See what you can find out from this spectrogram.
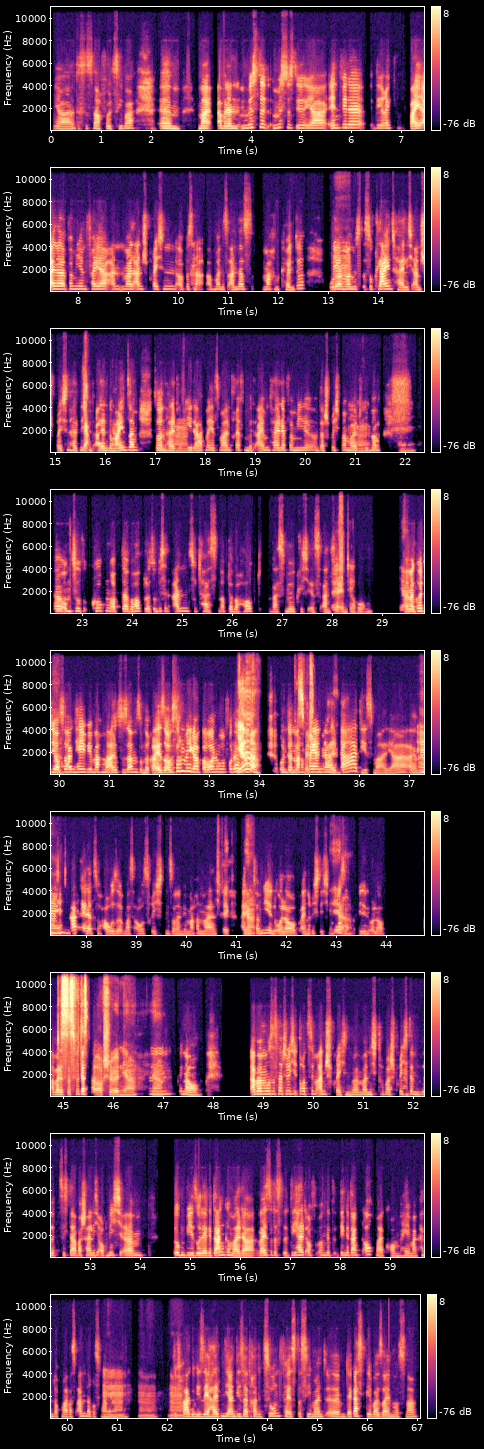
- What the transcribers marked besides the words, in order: other background noise; laughing while speaking: "so 'n"
- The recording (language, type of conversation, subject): German, advice, Wie gehst du mit dem Erwartungsdruck um, regelmäßig zu Familienfeiern zu erscheinen?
